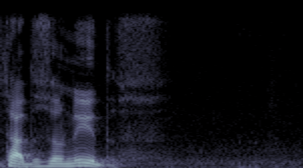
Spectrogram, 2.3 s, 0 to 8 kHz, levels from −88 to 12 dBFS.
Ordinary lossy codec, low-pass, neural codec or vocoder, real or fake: none; 7.2 kHz; none; real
